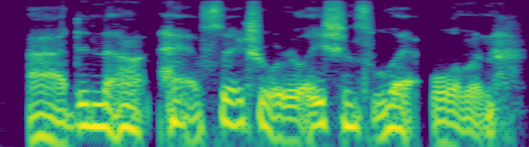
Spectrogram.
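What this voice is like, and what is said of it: Imitates another person's voice. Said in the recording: “I don't know if I can do Bill that well. ... It's not that good.”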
